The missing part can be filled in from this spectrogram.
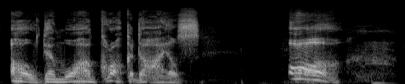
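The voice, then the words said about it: Steve Irwin Australian accent impression. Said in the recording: “Steve Irwin ... The Australian accent's a lot easier than the other ones.”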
